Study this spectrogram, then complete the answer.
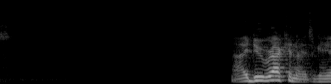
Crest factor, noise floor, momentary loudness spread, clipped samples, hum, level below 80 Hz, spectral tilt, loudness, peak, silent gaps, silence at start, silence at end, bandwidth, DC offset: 22 dB; -87 dBFS; 12 LU; under 0.1%; none; -84 dBFS; -7.5 dB/octave; -31 LUFS; -14 dBFS; 1.73-2.31 s; 0 s; 0 s; 12 kHz; under 0.1%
